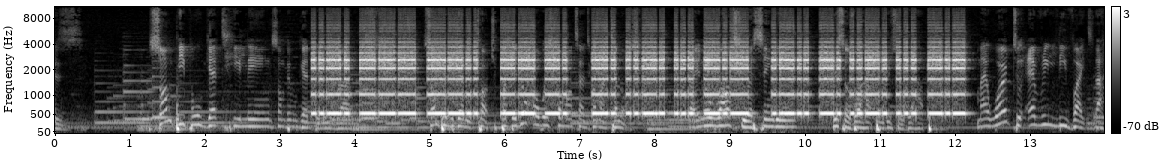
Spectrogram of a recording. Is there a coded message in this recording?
Yes: Morse code (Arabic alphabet) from 3.4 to 12.2 s, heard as a buzzer, hand-sent with a straight key, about 25 wpm, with room echo. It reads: فخذ من نفسك لنفسك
